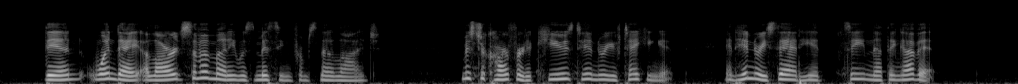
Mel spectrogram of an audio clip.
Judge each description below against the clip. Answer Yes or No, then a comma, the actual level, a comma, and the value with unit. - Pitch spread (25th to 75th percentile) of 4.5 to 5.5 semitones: No, average, 3.2 semitones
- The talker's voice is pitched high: Yes, high, 215 Hz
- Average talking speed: Yes, average, 170 wpm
